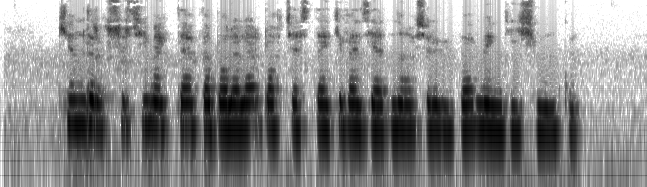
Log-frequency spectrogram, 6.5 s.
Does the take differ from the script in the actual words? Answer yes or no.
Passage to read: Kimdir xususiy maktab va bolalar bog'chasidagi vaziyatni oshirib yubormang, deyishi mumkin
no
